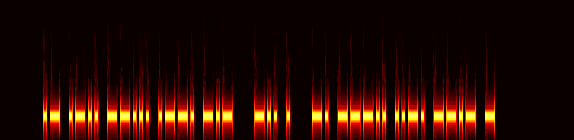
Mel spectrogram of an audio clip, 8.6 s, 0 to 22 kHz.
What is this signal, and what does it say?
Morse code, heard as a keyed tone, about 25 wpm, 700 Hz. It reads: AL7PK DE N8FQT
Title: USA Callsign DE Callsign - 5 Characters - 25wpm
